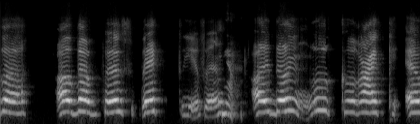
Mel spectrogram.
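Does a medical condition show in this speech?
Yes: cerebral palsy.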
